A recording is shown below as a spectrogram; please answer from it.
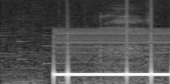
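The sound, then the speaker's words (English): Steady telephone dial tone heard while a three-way call is being placed. It cuts in abruptly after a short quiet start and holds at an even pitch to the end, with a few sharp clicks over it. “I'm going to make another call to another person without hanging up. We're going to make a three-way call. Here it goes.”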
